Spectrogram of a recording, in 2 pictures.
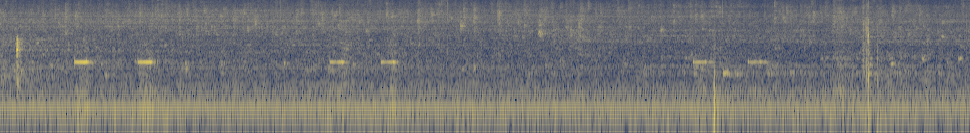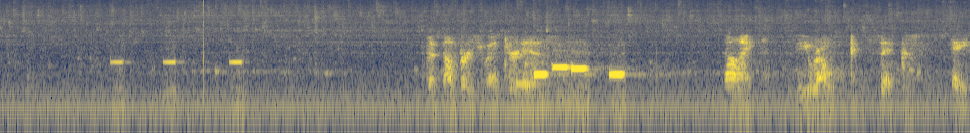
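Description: Smartphone keypad tones as an account number is keyed in to answer an automated phone menu: about nine short beeps at the same pitch, in small clusters, over a steady low hum. Brief speech follows near the end.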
